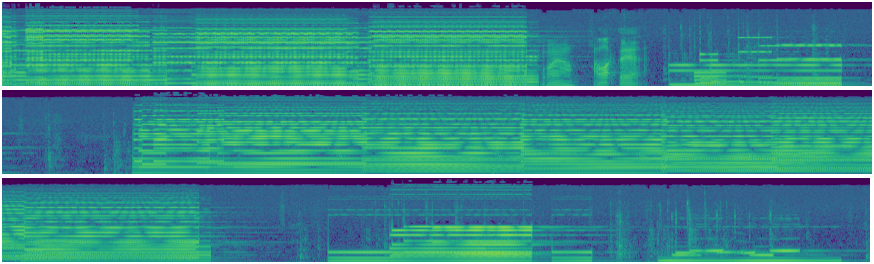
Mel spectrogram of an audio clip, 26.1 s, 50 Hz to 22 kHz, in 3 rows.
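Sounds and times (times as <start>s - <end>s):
keyboard organ chords: 0.0s - 9.1s, 10.0s - 20.0s, 20.6s - 26.0s.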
